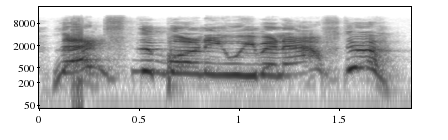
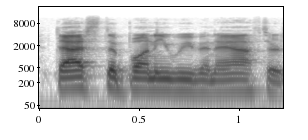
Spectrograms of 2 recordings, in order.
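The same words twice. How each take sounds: First: Much higher, louder rooster father triumphant. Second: Said in the usual way. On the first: Acted. Father Rooster spotting the bunny. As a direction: crow it like you caught him. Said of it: "let me give that line". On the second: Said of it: "Father Rooster saying".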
